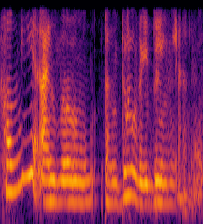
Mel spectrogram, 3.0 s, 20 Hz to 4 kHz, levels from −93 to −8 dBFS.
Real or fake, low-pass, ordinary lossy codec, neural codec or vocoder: fake; 3.6 kHz; none; codec, 24 kHz, 1.5 kbps, HILCodec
